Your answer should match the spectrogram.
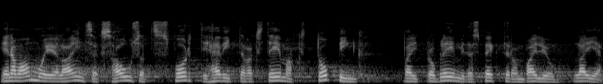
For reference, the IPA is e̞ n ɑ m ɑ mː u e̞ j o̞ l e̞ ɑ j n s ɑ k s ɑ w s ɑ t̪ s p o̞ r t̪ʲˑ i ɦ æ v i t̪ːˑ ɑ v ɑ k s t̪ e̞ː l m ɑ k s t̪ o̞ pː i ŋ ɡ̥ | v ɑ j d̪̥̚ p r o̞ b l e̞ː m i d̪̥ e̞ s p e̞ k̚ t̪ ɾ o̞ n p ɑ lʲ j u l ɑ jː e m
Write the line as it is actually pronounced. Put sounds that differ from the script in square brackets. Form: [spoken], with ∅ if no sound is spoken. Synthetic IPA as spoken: e̞ n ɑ m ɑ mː u e̞ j o̞ l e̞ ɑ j n s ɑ k s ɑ w s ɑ t̪ s p o̞ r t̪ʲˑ i ɦ æ v i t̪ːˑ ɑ v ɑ k s t̪ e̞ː [∅] m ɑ k s t̪ o̞ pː i ŋ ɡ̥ | v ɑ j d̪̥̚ p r o̞ b l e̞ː m i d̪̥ e̞ s p e̞ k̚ t̪ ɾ o̞ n p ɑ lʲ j u l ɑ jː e m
